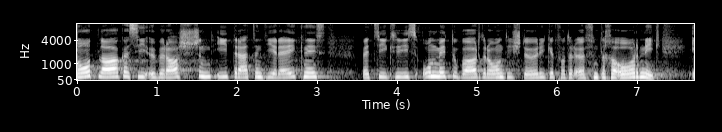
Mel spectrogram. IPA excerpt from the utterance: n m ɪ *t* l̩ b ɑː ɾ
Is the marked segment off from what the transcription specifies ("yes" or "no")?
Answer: no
